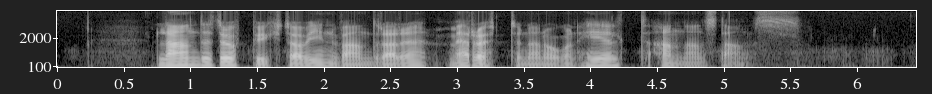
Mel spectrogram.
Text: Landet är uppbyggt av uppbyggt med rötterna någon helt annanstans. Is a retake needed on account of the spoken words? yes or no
yes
